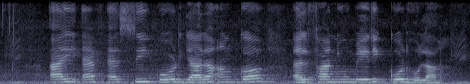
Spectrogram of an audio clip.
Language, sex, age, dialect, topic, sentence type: Bhojpuri, female, 31-35, Western, banking, statement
